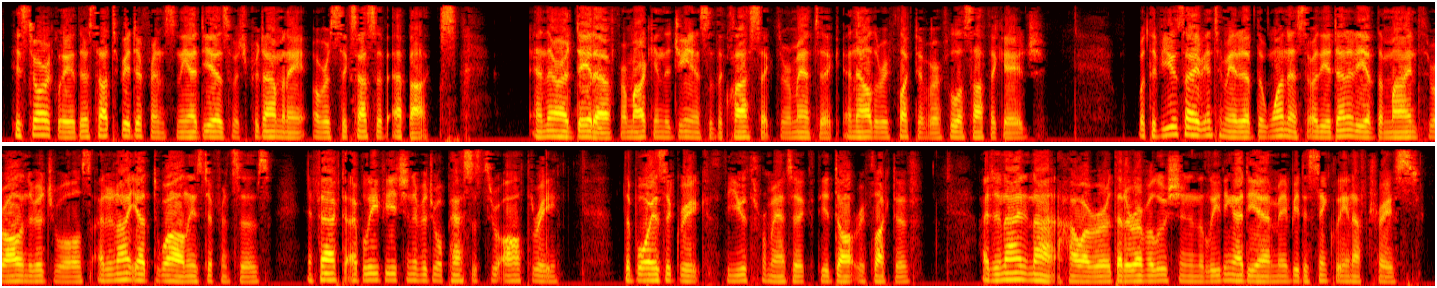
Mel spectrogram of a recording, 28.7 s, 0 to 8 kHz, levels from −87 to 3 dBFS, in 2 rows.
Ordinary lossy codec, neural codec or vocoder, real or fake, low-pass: MP3, 32 kbps; none; real; 7.2 kHz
